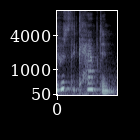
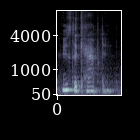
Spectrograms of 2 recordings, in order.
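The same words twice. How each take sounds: First: Squeaky high, confused asking; high puzzled question. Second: Hushed secretive whisper; whispered repeat. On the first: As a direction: ask it in a high baffled voice. Crew asks about the captain. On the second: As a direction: whisper the question to yourself. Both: Retold or imitated.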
